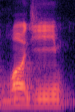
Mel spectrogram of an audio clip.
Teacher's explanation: dimasukkan ke tasydid ra, ya, dan juga disertai dengan tebal.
